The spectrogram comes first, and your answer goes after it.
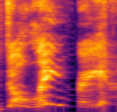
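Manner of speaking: high, loud, slow drawn-out wail; hammed-up tearful shriek; mock scream. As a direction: scream it like a kid being left behind. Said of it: "escaping other mother in the tunnel".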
